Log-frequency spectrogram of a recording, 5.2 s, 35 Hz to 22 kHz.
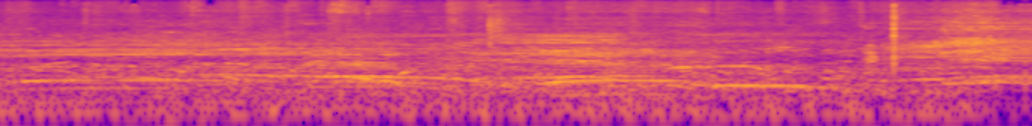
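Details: Sahiwal bull calves at a cattle market in Sylhet, Bangladesh, on 22 May: a drawn-out, low, harmonic moo runs through most of the clip, with market chatter and crowd noise behind it.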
